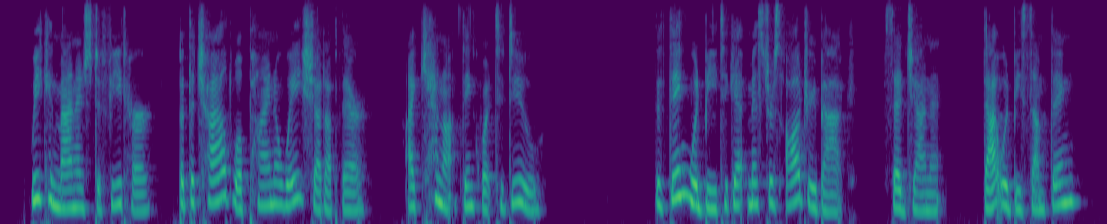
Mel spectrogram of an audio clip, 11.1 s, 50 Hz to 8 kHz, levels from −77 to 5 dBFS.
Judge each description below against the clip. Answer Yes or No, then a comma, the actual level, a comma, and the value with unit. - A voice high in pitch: Yes, high, 230 Hz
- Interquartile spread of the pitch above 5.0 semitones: No, average, 4.6 semitones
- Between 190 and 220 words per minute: Yes, average, 195 wpm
